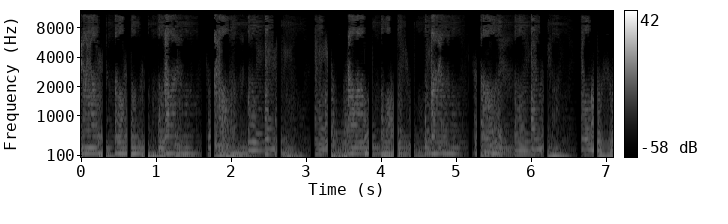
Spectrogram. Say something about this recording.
mod bass
bass loop with mod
